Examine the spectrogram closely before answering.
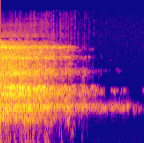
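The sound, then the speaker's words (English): A deep breath during a guided breathing exercise: a soft, airy exhale that gradually tapers off into silence. “And we'll take one final breath in together on the inhale, puffing up our bellies. And on the exhale, we're going to think of sharing that kind thought outward.”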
